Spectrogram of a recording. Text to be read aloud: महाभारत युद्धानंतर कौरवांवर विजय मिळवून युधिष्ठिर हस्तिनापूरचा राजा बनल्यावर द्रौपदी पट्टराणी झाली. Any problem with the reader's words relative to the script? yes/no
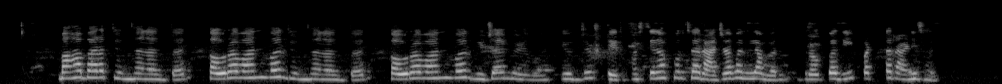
yes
